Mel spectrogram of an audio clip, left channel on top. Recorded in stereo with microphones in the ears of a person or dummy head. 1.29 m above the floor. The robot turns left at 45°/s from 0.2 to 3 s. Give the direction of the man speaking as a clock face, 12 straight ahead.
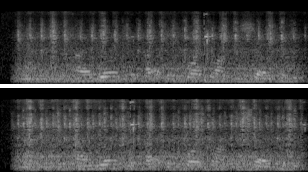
2 o'clock.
